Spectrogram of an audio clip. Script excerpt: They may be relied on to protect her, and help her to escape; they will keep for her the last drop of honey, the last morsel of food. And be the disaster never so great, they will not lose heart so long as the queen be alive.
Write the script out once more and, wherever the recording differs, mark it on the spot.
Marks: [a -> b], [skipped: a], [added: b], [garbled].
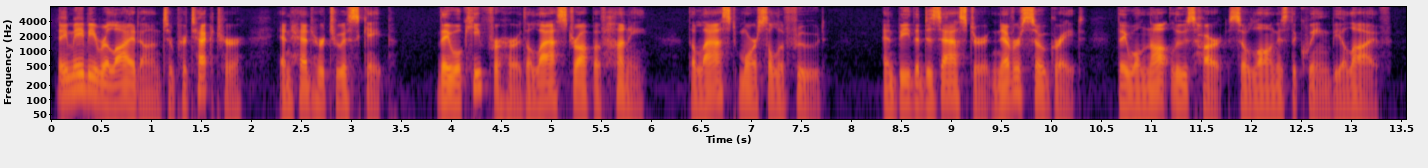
They may be relied on to protect her, and [help -> head] her to escape; they will keep for her the last drop of honey, the last morsel of food. And be the disaster never so great, they will not lose heart so long as the queen be alive.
